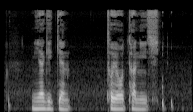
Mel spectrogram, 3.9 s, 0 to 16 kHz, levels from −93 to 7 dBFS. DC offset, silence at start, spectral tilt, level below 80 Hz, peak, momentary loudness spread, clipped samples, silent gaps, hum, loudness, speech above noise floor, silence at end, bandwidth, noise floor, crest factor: under 0.1%; 0.15 s; -5 dB/octave; -60 dBFS; -4 dBFS; 16 LU; under 0.1%; none; none; -23 LUFS; 40 dB; 0.45 s; 11.5 kHz; -62 dBFS; 22 dB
